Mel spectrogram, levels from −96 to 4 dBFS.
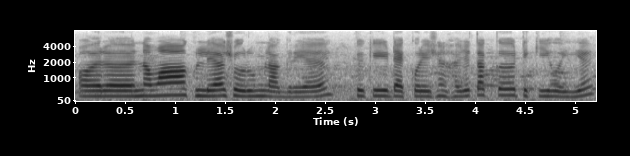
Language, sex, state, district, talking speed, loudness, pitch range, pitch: Punjabi, female, Punjab, Kapurthala, 160 wpm, -16 LUFS, 225-245 Hz, 230 Hz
